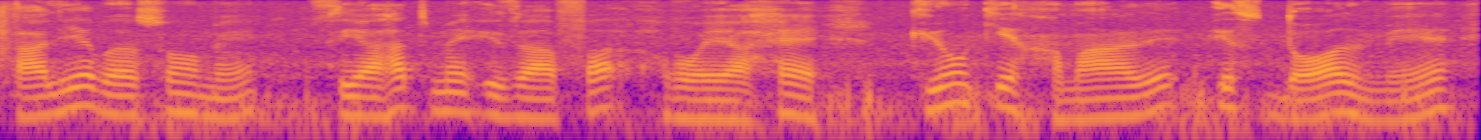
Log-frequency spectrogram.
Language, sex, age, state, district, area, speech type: Urdu, male, 30-45, Delhi, Central Delhi, urban, spontaneous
